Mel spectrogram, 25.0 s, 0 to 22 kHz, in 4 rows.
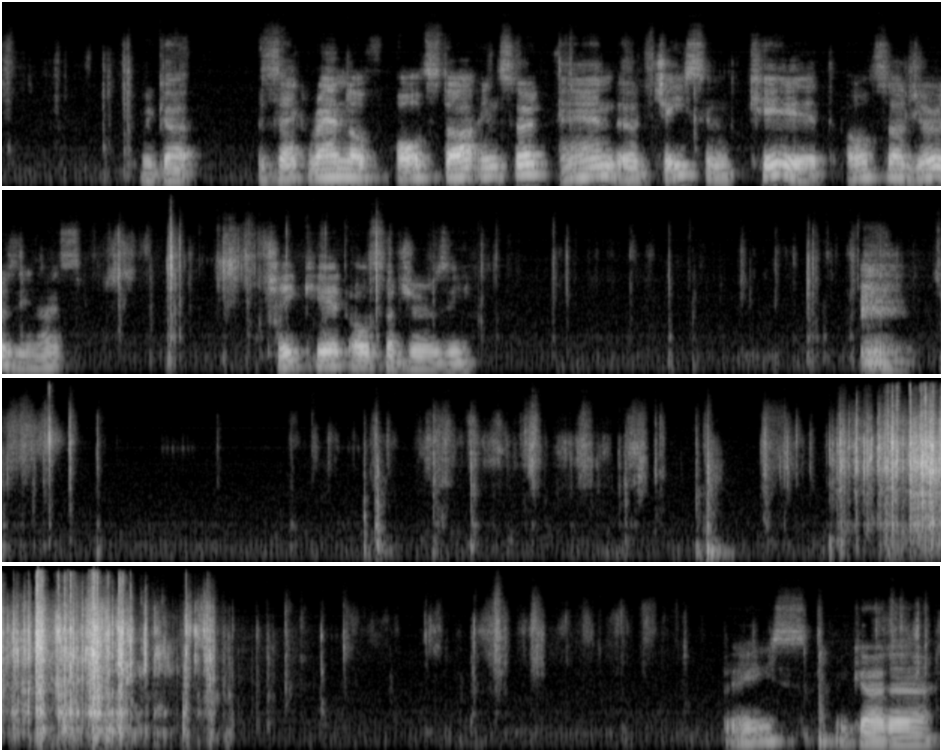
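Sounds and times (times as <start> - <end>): cards clicking and rustling: 7.0 - 13.2, 14.4 - 23.4, 24.1 - 25.0
foil wrapper tearing and crinkling: 17.6 - 20.7.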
